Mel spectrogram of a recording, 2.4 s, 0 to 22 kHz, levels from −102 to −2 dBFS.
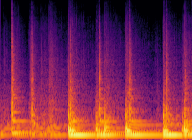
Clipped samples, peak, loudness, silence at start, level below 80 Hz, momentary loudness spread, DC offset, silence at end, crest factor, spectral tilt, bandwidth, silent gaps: under 0.1%; -2 dBFS; -17 LUFS; 0 s; -46 dBFS; 12 LU; under 0.1%; 0 s; 14 dB; -9 dB/octave; 7.6 kHz; none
